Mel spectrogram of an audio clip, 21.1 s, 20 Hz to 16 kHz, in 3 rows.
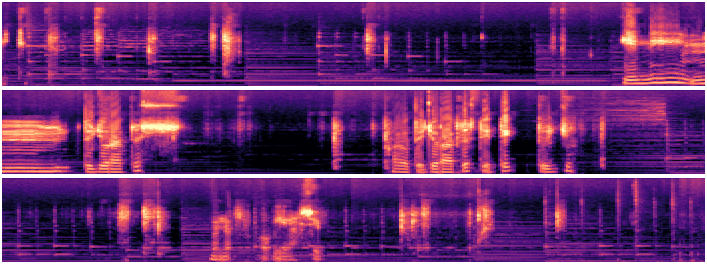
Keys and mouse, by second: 0.7 alt+middle click, 1.1 alt+shift+middle drag, 2.3 shift+t, 3.8-5.6 alt+middle drag, 6.5-16.4 drag, 18.6 alt+shift+middle click, 19.2 alt+middle click, 20.4 click.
